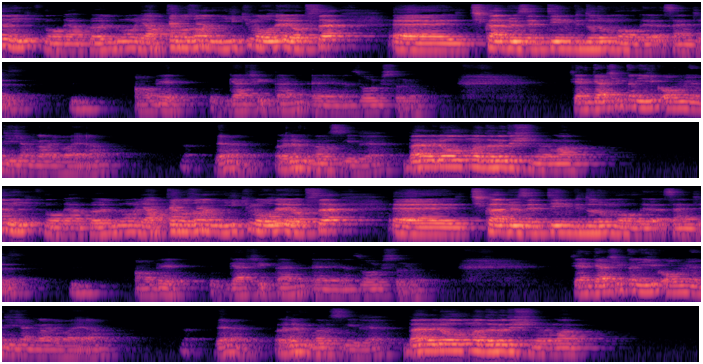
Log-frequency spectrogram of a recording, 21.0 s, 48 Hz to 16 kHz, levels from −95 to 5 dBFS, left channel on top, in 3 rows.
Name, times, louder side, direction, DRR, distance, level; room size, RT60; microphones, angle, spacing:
voice 1, 0.0-7.1 7.7-7.8 16.7-17.3 18.0-19.7, left 1 dB, 5° left, -5 dB, 0.3 m, -27 dB
voice 2, 1.5-2.1 8.3-8.8 9.2-11.2 11.6-12.2 12.7-15.0 16.1-16.4 16.8-17.8, left 1 dB, 50° left, -2 dB, 0.7 m, -37 dB
2.3 x 2.2 x 2.5 m, 0.73 s
head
